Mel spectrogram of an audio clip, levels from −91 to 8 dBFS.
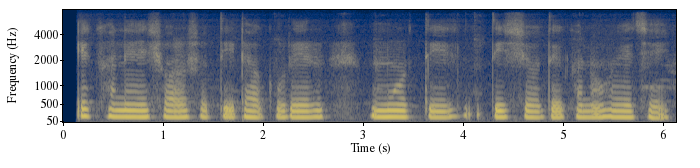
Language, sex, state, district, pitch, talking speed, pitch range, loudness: Bengali, female, West Bengal, Kolkata, 165 Hz, 70 wpm, 160-175 Hz, -15 LUFS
